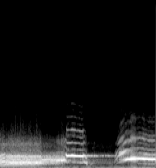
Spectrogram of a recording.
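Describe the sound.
A shrill, wavering scream effect echoes through an old building in a spooky scene. Two drawn-out, goose-like cries are split by a short dip, and the second rises sharply before holding steady.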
